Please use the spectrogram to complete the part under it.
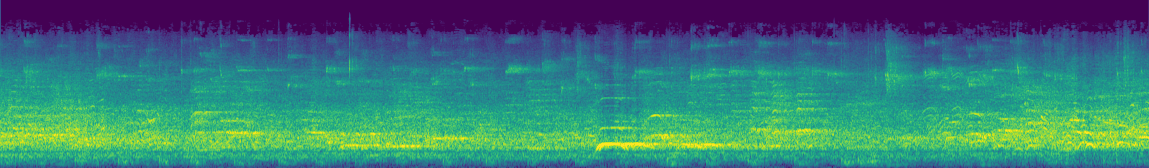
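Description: A crowd cheers and chatters throughout a large echoing hall.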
